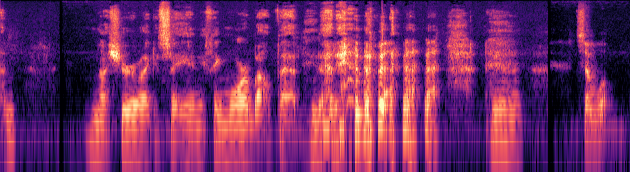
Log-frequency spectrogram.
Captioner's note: both laughs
